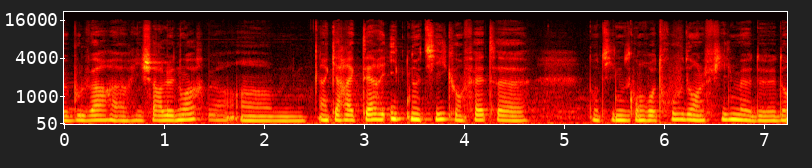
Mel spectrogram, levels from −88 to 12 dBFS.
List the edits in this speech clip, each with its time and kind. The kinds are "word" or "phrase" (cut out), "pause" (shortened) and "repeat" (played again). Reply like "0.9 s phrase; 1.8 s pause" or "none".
5.7 s phrase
